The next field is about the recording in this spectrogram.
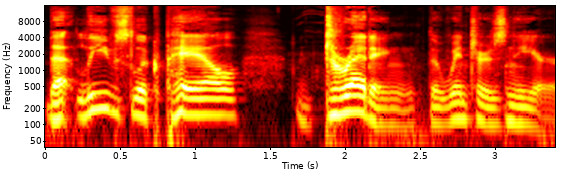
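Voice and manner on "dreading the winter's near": dreading with heavy stress on first syllable DREAD. Reading a line of verse with a trochee: stress on DREAD in dreading. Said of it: "To stress that first syllable".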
